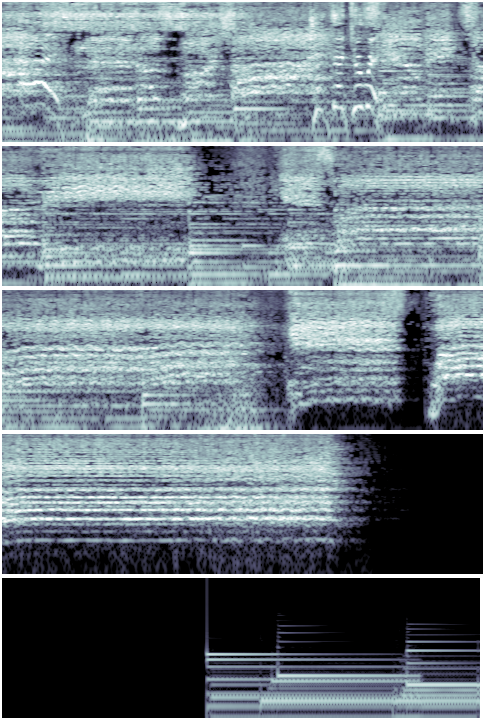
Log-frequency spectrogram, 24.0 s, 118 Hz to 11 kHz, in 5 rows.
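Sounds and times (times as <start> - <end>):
choir singing gospel song: 0.0 - 18.3.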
